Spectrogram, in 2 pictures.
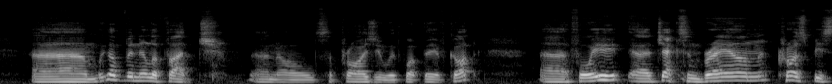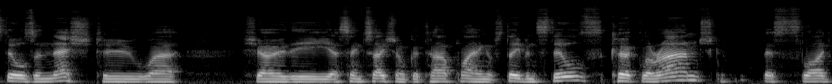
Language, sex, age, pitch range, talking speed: English, male, 50-69, 120-150 Hz, 135 wpm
